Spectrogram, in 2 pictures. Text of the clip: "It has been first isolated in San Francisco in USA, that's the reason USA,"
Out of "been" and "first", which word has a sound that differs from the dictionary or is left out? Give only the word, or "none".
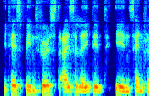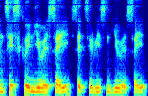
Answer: none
